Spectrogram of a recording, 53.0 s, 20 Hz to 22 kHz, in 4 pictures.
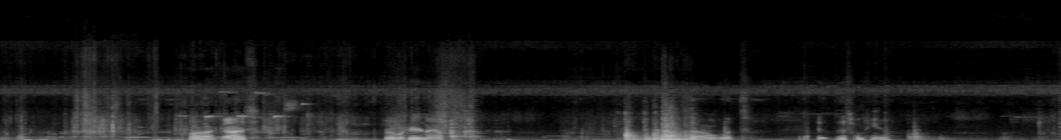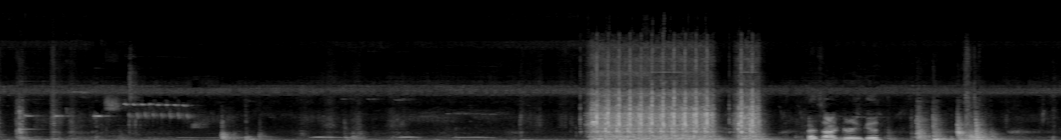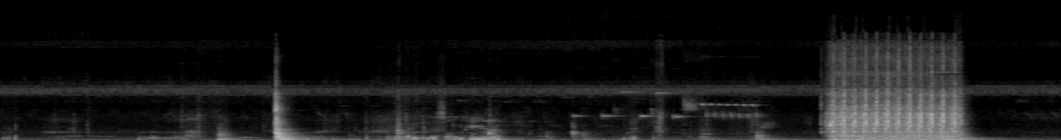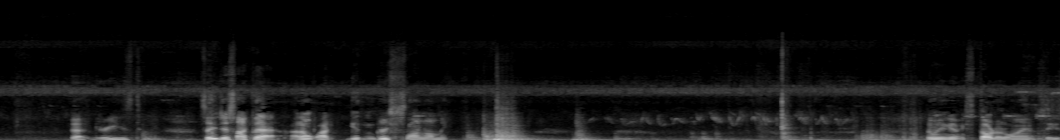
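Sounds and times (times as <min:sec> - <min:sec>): bird chirps: 0:01.5 - 0:04.2, 0:12.5 - 0:19.8, 0:33.0 - 0:36.2
loud rapidly pulsing machine: 0:20.5 - 0:22.8, 0:36.8 - 0:38.6.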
